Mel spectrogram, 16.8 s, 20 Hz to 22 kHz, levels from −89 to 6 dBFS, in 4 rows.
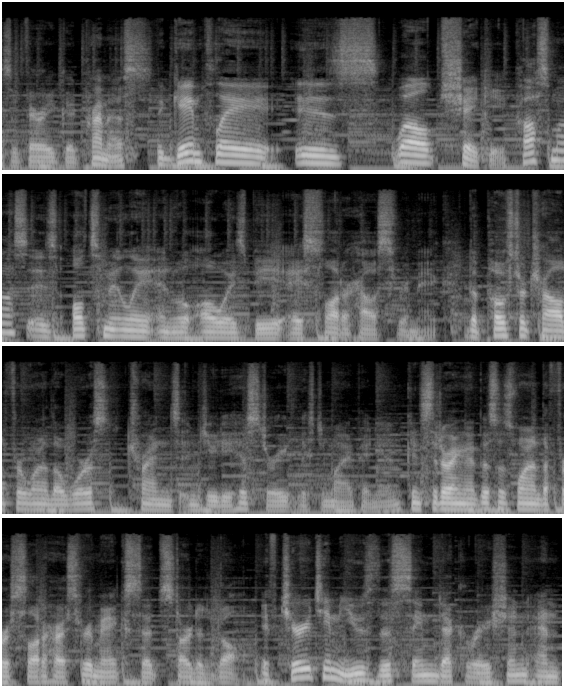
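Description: No technical faults can be heard anywhere in this recording.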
